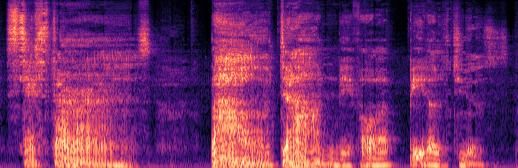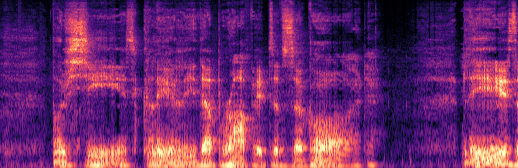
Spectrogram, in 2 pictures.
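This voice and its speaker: Gal doing a creepy hooded cultist, deep breathy whisper, slow and solemn, gravelly low rasp. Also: female voice, full character voice. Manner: solemn, ominous, drawn-out. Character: sinister hooded cultist chanting in unison.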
